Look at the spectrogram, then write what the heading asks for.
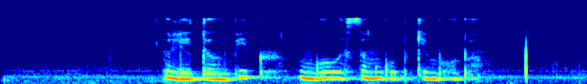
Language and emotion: Russian, neutral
